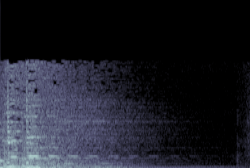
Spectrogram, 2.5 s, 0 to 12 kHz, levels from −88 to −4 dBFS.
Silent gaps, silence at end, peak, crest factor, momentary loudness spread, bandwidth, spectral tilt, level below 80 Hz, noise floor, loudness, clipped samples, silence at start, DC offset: none; 1.05 s; -14 dBFS; 18 dB; 21 LU; 8 kHz; -4.5 dB/octave; -38 dBFS; -63 dBFS; -29 LUFS; under 0.1%; 0 s; under 0.1%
